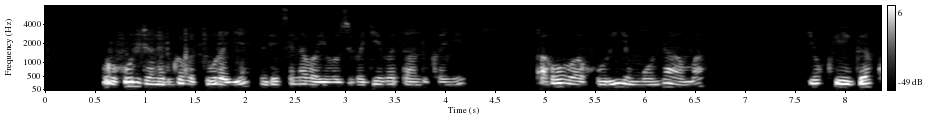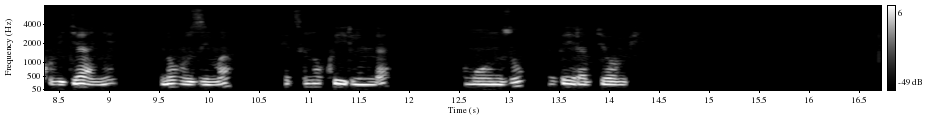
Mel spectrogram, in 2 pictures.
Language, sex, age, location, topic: Kinyarwanda, male, 25-35, Kigali, health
